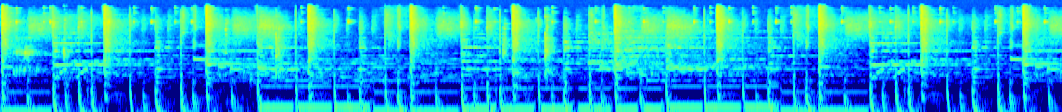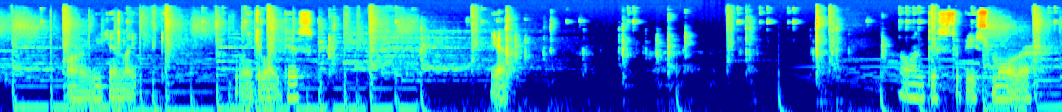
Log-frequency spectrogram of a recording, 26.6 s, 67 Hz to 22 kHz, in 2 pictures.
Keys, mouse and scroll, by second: 0.2 click, 1.1 click, 1.7 click, 2.2 click, 2.7 middle click, 3.8 click, 5.0 middle click, 5.6 click, 6.2 middle click, 6.9 click, 7.9 click, 8.9 click, 11.0 click, 11.4 click, 12.8 click, 16.1 click, 16.6 middle click, 17.6 click, 18.5 middle click, 19.3 shift+middle click, 19.8 Tab, 20.4 shift+middle click, 21.2 click, 21.5 Tab, 22.4 click, 22.8 shift+click, 23.2 click, 23.6 middle click, 24.6 shift+click, 24.7 shift+click, 25.0 shift+middle click, 25.5 shift+click, 26.4 shift+click.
